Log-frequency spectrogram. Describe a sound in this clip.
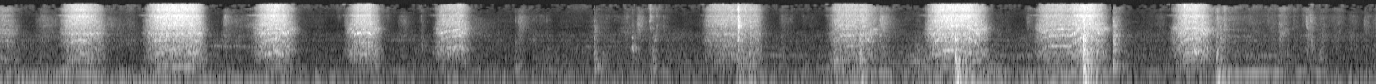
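A cordless drill whirs in short bursts, driving screws into a metal hasp on a wooden door.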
